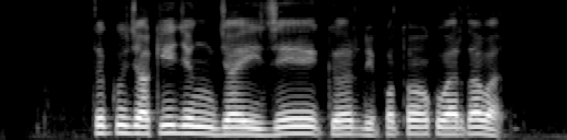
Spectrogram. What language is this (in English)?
Sundanese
